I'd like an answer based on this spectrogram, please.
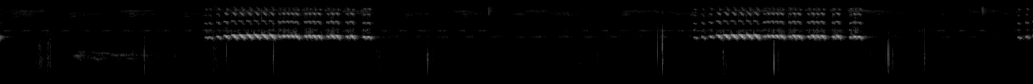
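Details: High-pitched cricket chirping at night, two pulsed trill bursts nearly two seconds long about five seconds apart, with light clicking and a low insect hum between them.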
